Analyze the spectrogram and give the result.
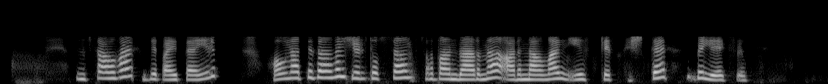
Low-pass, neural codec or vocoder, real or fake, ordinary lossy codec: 3.6 kHz; codec, 16 kHz, 0.5 kbps, FreqCodec, larger model; fake; none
